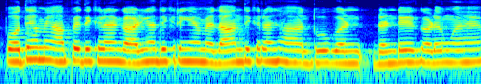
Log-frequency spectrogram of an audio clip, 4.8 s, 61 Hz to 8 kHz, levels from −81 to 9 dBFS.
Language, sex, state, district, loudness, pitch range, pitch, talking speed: Hindi, female, Bihar, Madhepura, -15 LUFS, 210-230 Hz, 220 Hz, 275 wpm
